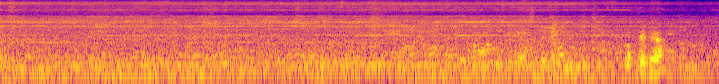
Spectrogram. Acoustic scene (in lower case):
cafe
